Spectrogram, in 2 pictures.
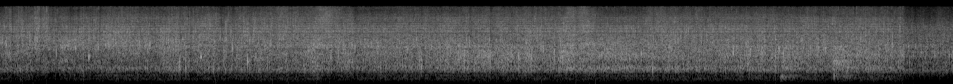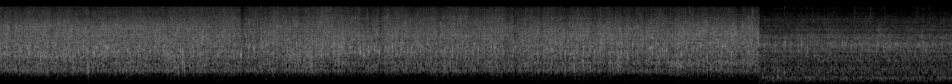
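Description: Fish sizzle loudly as they fry in hot oil.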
